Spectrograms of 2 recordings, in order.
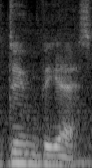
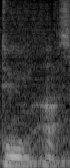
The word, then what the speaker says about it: Doom:VS: album by the band doom us is eternum veil now it's printed as doom vs but it's actually pronounced doom us which i only found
